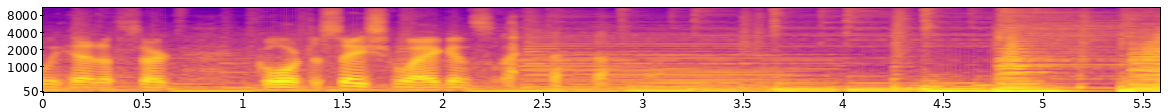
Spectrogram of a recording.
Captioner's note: chuckling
